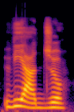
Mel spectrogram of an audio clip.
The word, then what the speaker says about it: viaggio: Non viaggio come in inglese, ma con la g doppia marcata.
